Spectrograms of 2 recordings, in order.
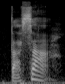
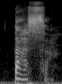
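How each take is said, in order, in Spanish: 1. El acento está en la segunda sílaba. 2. El acento está en la primera sílaba. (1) "mm, mm, no" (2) "suena bien"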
